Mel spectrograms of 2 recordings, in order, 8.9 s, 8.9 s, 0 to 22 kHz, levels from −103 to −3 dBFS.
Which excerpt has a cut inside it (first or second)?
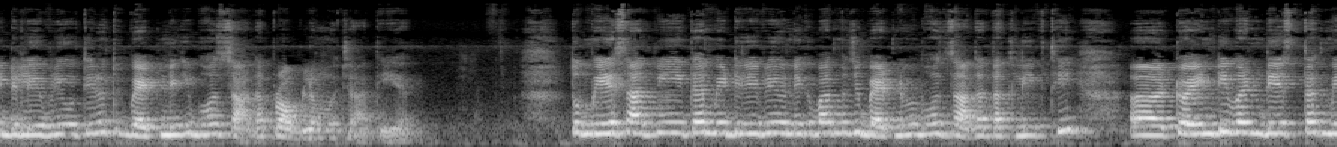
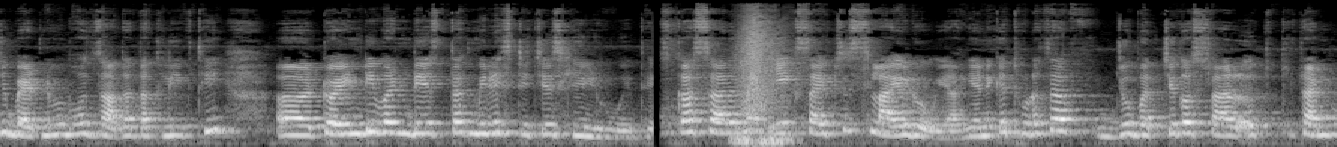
second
